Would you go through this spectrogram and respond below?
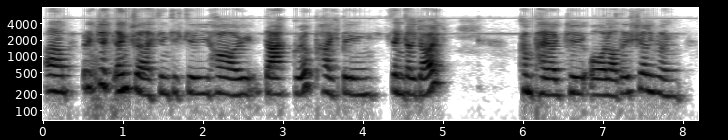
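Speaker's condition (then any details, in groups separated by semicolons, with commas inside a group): Deafness; cannot use telephone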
